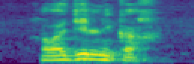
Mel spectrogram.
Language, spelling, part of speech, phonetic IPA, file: Russian, холодильниках, noun, [xəɫɐˈdʲilʲnʲɪkəx], LL-Q7737 (rus)-холодильниках.wav
- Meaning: prepositional plural of холоди́льник (xolodílʹnik)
